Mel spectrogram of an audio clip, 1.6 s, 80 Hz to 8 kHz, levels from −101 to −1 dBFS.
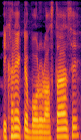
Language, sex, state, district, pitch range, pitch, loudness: Bengali, male, West Bengal, Alipurduar, 125-170 Hz, 155 Hz, -16 LUFS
